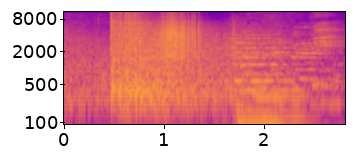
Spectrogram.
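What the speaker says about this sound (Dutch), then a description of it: "Ook als het om vuurwerk gaat." New Year's Eve fireworks burst close and loud, a sharp crack followed by crackling and a deep rumbling boom that rolls on and fades, with no one talking.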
